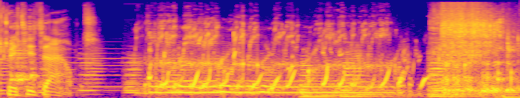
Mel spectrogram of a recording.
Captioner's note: gargles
